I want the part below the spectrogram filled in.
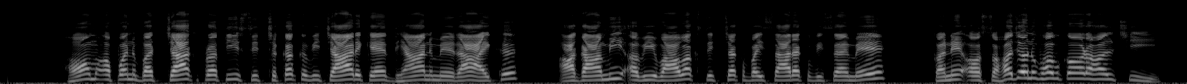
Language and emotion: Maithili, fearful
